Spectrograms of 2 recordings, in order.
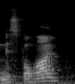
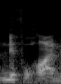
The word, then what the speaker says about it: Niflheim: Just because I might be pronouncing it right. It might be Niflheim. What is it? Niflheim?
